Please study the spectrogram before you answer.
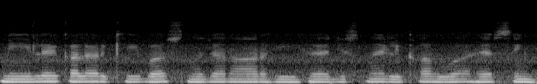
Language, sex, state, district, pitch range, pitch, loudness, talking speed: Hindi, male, Chhattisgarh, Bilaspur, 120-125 Hz, 125 Hz, -22 LUFS, 155 wpm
